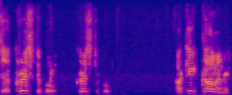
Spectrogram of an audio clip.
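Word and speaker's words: Cristóbal: Cristobal. Cristobal. Cristobal. Oh yeah, like Crisco. Yeah, Cristo. Yeah, Monte Cristo. Cristo. Cristobal. Cristobal. That's how they pronounce it.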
